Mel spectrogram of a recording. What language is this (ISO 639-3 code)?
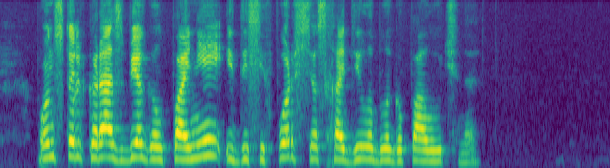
rus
